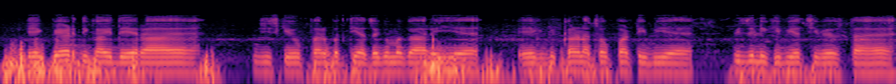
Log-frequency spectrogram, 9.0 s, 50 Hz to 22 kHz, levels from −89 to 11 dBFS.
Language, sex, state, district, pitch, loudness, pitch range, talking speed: Hindi, male, Rajasthan, Bikaner, 120 Hz, -22 LUFS, 115-125 Hz, 155 wpm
